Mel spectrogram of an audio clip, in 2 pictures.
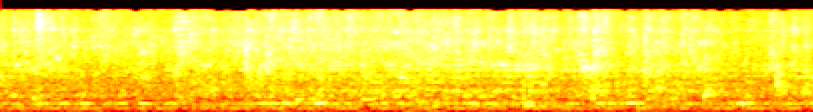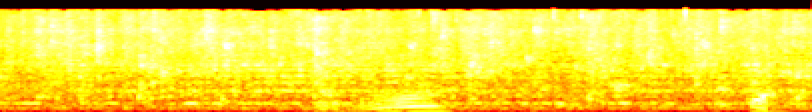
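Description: Water sloshes in a plastic basin.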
